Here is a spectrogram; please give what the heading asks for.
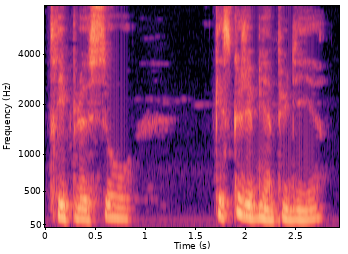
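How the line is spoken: Exclaimed. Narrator (French): s'écria-t-il

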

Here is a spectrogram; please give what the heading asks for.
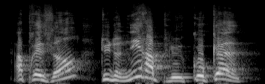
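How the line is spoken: Many voices exclaiming. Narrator (French): s'écria-t-on de toutes parts

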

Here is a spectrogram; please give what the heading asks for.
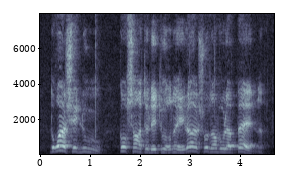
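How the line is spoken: Exclaiming. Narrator (French): s'écria-t-il

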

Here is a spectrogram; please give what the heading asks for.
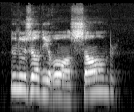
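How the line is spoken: Murmured. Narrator (French): murmura-t-elle

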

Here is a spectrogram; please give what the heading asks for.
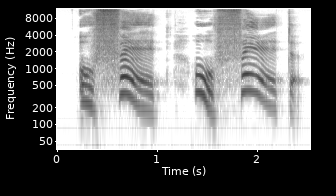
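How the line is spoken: Nearly beside himself. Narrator (French): s'écria monsieur Pirard, presque hors de lui

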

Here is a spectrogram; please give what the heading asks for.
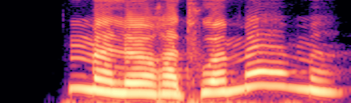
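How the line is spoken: Furious exclamation. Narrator (French): s'écria le calife, tout hors de lui

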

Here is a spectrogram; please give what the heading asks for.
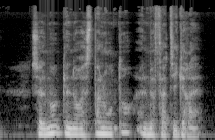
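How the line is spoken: Calm voice. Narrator (French): dit-il d'une voix tranquille

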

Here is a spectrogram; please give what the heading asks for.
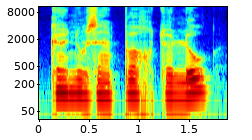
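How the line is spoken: Young woman whispering. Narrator (French): chuchota la jeune femme

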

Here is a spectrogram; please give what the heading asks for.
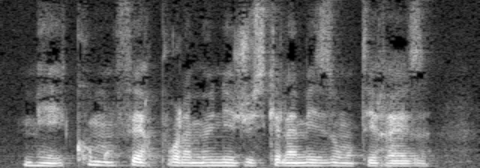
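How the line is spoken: Plain question. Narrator (French): demanda Madeleine

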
